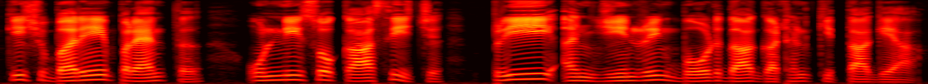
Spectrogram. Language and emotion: Dogri, neutral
